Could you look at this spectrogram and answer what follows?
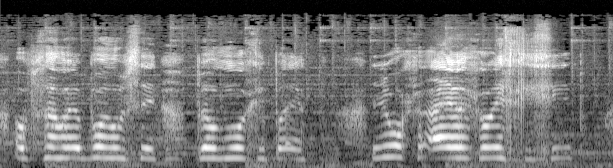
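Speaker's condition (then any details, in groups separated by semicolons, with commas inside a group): Cerebral palsy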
